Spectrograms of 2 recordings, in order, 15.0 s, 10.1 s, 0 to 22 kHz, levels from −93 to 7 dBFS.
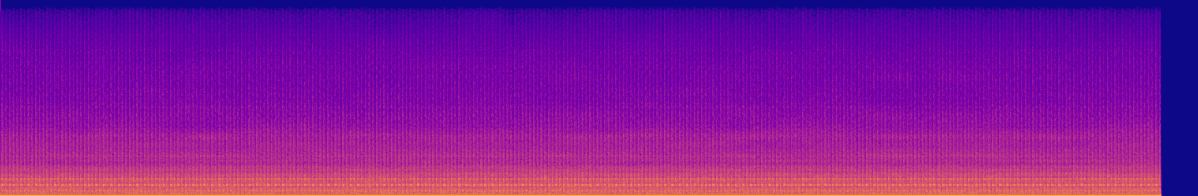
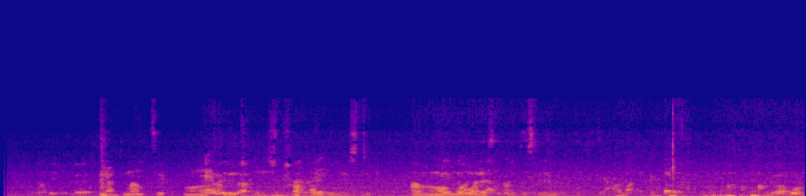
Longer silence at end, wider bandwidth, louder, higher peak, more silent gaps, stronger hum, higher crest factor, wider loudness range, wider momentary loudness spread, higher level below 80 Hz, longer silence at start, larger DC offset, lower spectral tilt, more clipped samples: first, 0.5 s vs 0 s; second, 7.4 kHz vs 10 kHz; first, -13 LUFS vs -29 LUFS; first, 0 dBFS vs -8 dBFS; neither; neither; second, 8 dB vs 20 dB; about the same, 0 LU vs 2 LU; second, 1 LU vs 19 LU; first, -10 dBFS vs -34 dBFS; second, 0 s vs 0.45 s; neither; second, -6 dB/octave vs -7.5 dB/octave; neither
